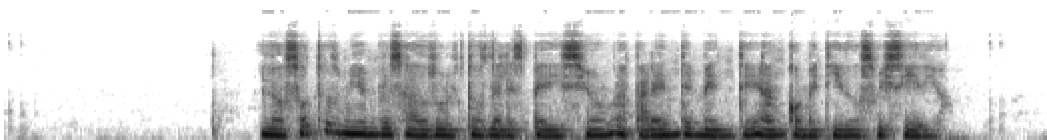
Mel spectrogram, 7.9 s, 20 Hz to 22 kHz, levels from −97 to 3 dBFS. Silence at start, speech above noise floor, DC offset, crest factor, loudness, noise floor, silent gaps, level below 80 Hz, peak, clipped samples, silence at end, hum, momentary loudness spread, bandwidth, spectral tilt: 1.95 s; 60 dB; under 0.1%; 12 dB; -13 LUFS; -72 dBFS; none; -38 dBFS; -2 dBFS; under 0.1%; 0.8 s; none; 4 LU; 9.2 kHz; -5.5 dB/octave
